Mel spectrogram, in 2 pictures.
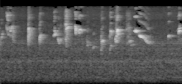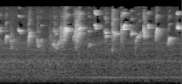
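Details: Goldfinch song used for training cage birds: rapid high tinkling twitters and sharp chirps pouring out almost without a break, with rhythmic bursts about every quarter second over a faint background hum.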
